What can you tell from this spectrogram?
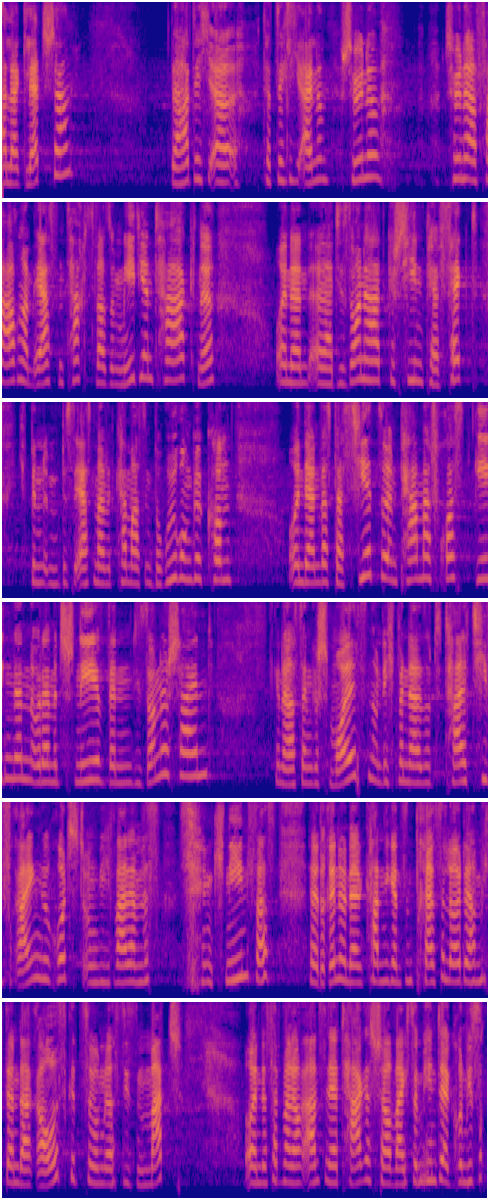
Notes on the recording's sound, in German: Der Vortrag wurde im Rahmen der Messe herCAREER-Expo.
